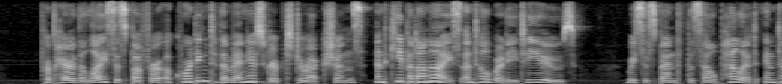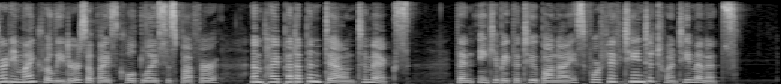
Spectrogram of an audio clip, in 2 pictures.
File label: Voiceover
